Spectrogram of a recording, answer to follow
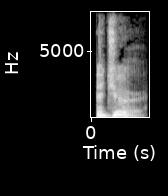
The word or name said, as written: adjure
